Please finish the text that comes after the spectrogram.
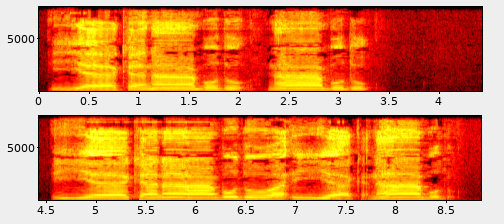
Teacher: ഇയ്യാക നഅ്ബുദു, ഇവിടെ ഐന് സ്വഹീഹല്ലാതെ ആയിപ്പോകുന്ന രണ്ട് മിസ്റ്റേക്കുകളാണ് സാധാരണഗതിയിൽ ആളുകളിൽ നിന്ന് കേൾക്കുന്നത്. ഒന്ന്, ഐന് തീരെ ഉച്ചരിക്കാതെ തൊണ്ടയുടെ മധ്യത്തിലേക്ക് തീരെ നമ്മൾ ഉച്ചാരണം കൊടുക്കാതെ വെറും അലിഫായിട്ട് ഉച്ചരിക്കുക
